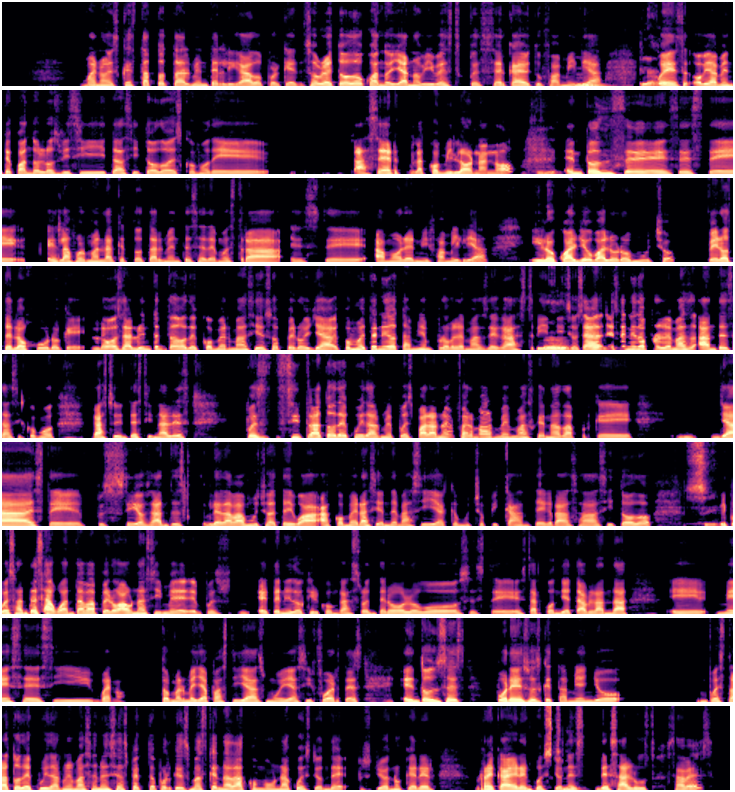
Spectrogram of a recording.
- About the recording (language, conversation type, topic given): Spanish, advice, ¿Cómo puedo manejar la presión social para comer cuando salgo con otras personas?
- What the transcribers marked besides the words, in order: none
